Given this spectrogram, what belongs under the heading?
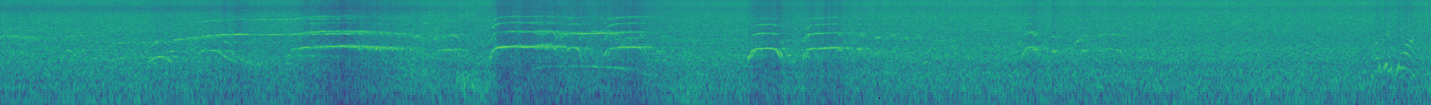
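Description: Loud, steady rushing water fills the scene at the Typhoon water ride, with splashing throughout and voices calling out over the torrent.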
